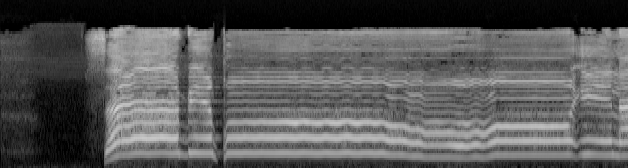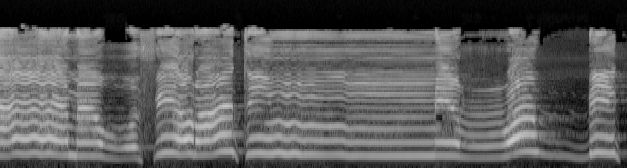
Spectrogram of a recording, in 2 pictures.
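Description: A man chants loudly in a long, drawn-out melodic call, close to a microphone.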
